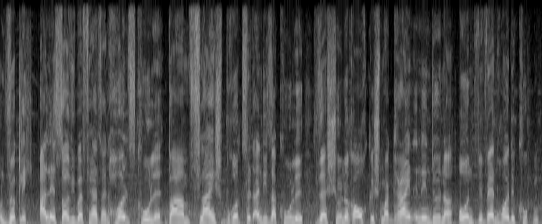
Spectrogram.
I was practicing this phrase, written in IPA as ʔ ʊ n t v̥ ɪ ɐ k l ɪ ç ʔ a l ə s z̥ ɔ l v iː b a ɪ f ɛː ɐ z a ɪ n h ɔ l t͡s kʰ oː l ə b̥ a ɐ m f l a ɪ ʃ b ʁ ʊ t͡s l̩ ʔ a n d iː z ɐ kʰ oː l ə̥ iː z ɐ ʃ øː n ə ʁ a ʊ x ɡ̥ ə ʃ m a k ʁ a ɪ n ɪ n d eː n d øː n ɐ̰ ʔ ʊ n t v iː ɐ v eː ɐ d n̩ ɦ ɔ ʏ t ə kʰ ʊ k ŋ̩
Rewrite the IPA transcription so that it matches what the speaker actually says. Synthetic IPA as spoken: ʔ ʊ n t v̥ ɪ ɐ k l ɪ ç ʔ a l ə s z̥ ɔ l v iː b a ɪ f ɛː ɐ z a ɪ n h ɔ l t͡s kʰ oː l ə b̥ a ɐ m f l a ɪ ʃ b ʁ ʊ t͡s l̩ t a n d iː z ɐ kʰ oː l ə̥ iː z ɐ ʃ øː n ə ʁ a ʊ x ɡ̥ ə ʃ m a k ʁ a ɪ n ɪ n d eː n d øː n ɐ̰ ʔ ʊ n t v iː ɐ v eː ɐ d n̩ ɦ ɔ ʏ t ə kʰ ʊ k ŋ̩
